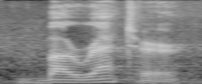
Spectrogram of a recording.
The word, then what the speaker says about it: barretter: Barretter is the only pronunciation for this noun.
